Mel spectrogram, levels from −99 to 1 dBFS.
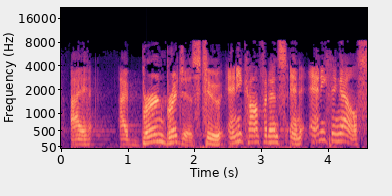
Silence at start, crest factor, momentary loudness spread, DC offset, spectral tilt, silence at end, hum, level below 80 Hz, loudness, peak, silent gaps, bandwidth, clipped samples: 0.15 s; 18 dB; 8 LU; under 0.1%; -3.5 dB/octave; 0 s; none; -48 dBFS; -17 LUFS; 0 dBFS; none; 8.8 kHz; under 0.1%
